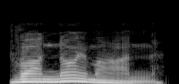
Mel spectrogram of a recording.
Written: von Neumann

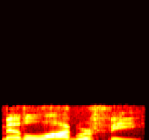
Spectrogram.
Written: metallography

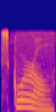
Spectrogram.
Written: squirrel

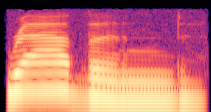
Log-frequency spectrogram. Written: ravined

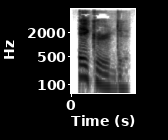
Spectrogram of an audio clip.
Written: acred

